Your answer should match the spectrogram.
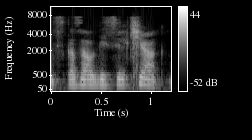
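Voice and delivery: plain reading voice

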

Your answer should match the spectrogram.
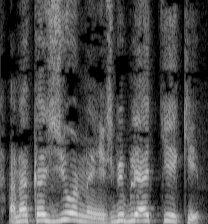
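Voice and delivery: high-pitched, wailing protest; desperate plea. A narrator's reading. Sharikov begs for his library book, desperate. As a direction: plead high to save it. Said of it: "отчаянно воскликнул Шариков".

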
